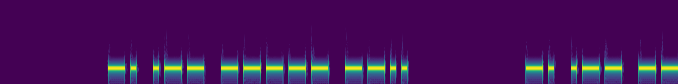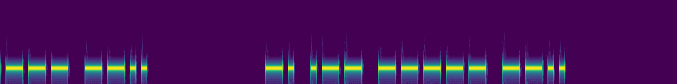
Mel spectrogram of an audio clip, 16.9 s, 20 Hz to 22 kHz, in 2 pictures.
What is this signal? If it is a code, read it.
Morse code, heard as a keyed tone, about 17 wpm, 700 Hz. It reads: NW0Z NW0Z NW0Z
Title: USA Call Signs - 4 Characters - Repeated 3x - 17wpm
